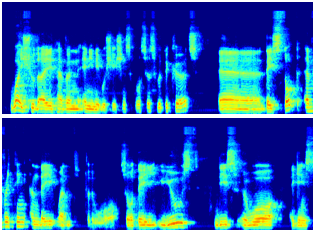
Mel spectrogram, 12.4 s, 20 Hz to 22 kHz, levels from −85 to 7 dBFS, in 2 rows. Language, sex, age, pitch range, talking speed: English, male, 50-69, 95-135 Hz, 135 wpm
